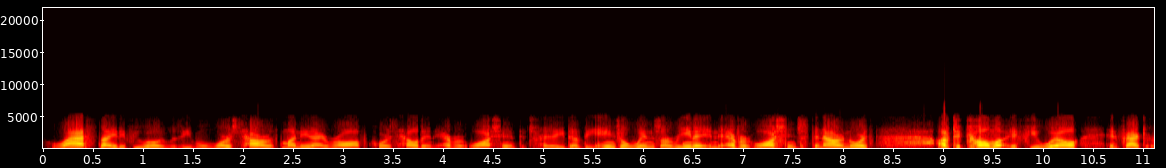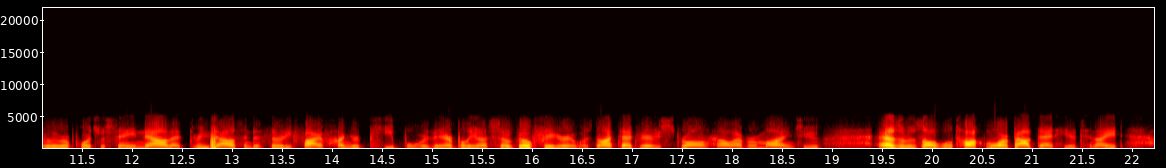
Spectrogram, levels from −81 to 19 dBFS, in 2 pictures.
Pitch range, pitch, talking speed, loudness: 130-145 Hz, 140 Hz, 220 wpm, -23 LUFS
